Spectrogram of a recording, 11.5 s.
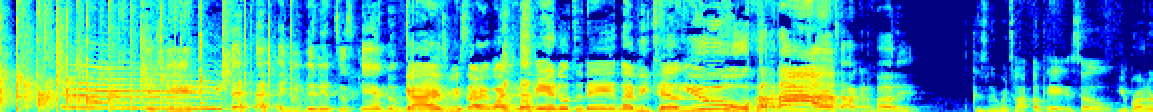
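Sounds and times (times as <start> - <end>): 
clapping: 0.0 - 3.1
speech: 1.8 - 11.5.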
